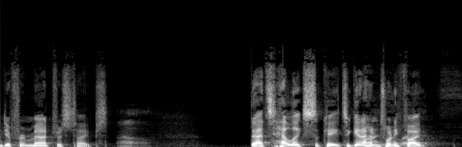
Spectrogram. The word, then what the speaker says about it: Helix: Yeah, does it rhyme with Felix? I don't think it does. I think it's Helix.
